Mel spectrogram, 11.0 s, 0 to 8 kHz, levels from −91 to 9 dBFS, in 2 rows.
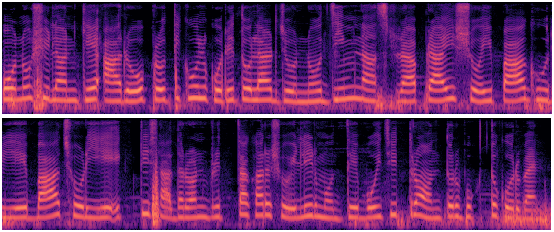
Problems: none marked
